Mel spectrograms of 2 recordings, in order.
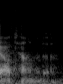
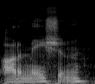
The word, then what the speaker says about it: Automata: I should say automata Oh claim can't be pronounced either way I say automata I did I did an interview recently where a guy just didn't even try and he just called it automation automation ones like yeah sure whatever bummer all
